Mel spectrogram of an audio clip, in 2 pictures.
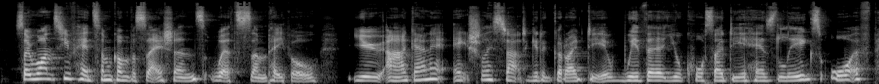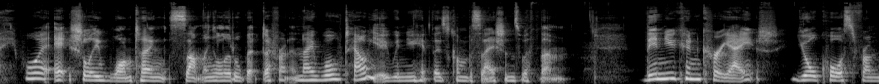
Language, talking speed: English, 190 wpm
